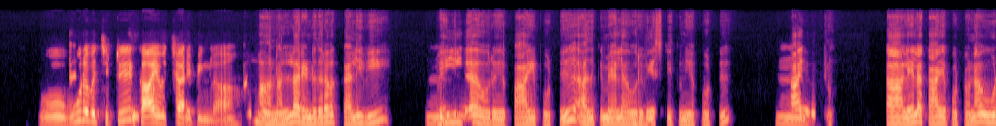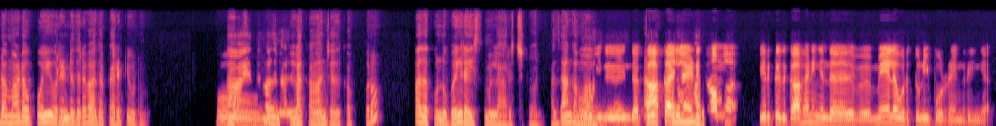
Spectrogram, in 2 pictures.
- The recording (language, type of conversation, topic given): Tamil, podcast, உங்கள் பாரம்பரிய உணவுகளில் உங்களுக்குப் பிடித்த ஒரு இதமான உணவைப் பற்றி சொல்ல முடியுமா?
- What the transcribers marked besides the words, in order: unintelligible speech; distorted speech; other background noise; in English: "ரைஸ் மில்லுல"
